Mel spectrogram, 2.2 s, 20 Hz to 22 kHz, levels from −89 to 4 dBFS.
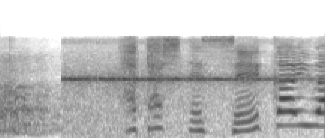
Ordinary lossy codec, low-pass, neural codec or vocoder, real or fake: none; 7.2 kHz; none; real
